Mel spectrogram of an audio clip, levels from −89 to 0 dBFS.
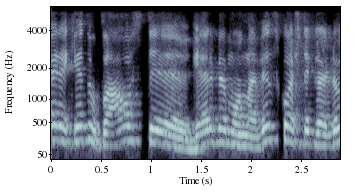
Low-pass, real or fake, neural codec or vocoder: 5.4 kHz; real; none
